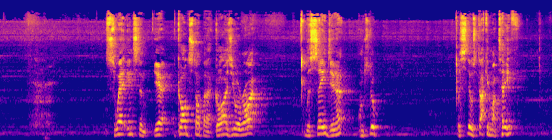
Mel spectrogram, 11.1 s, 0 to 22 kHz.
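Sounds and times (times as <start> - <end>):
man exhaling breathily: 0.5 - 1.2.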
